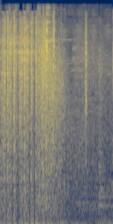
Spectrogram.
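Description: Assault Carbine bursts in Fallout New Vegas: a rapid volley of loud, close gunshots fills the first half, then thins to a single crack and fading echo.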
